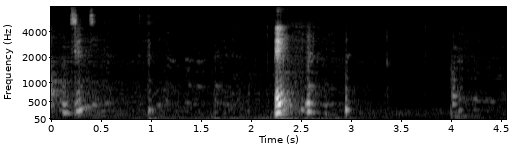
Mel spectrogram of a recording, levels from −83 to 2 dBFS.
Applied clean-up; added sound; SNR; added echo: neural mask model DeepFilterNet 3.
